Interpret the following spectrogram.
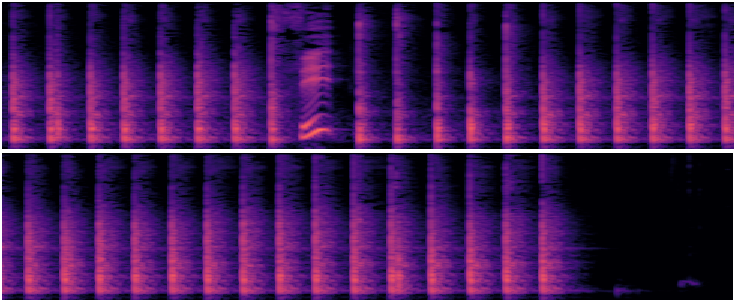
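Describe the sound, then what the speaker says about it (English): A fishing float fitting is tapped down with side cutters: about thirty quick, evenly spaced sharp taps close up, with a brief pause early on, then the tapping stops and quiet follows. "tap it down with a hammer, or in this case, I'm using the side cutters"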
